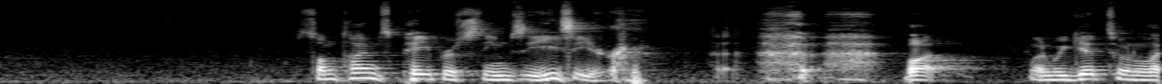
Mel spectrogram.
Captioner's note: laughs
